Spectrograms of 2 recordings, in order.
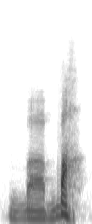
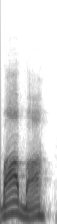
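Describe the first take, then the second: First: The stress is on the second syllable. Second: The stress is on the first syllable. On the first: The speaker calls it right. "the accent is on the second syllable, on the second ba" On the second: The speaker calls it wrong. "it's not baba"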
